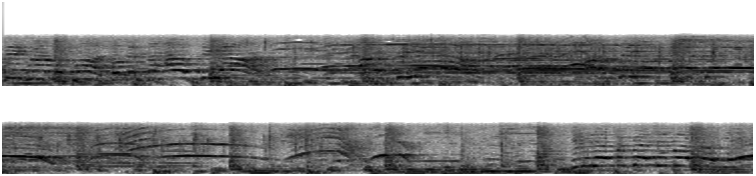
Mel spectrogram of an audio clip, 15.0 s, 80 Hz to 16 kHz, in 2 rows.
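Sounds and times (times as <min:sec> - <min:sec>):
guitar: 0:00.0 - 0:15.0
keyboard: 0:00.0 - 0:15.0
live band playing: 0:00.0 - 0:15.0
people shouting and whooping: 0:02.5 - 0:12.2.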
